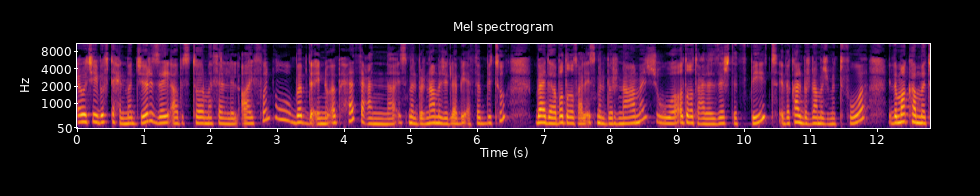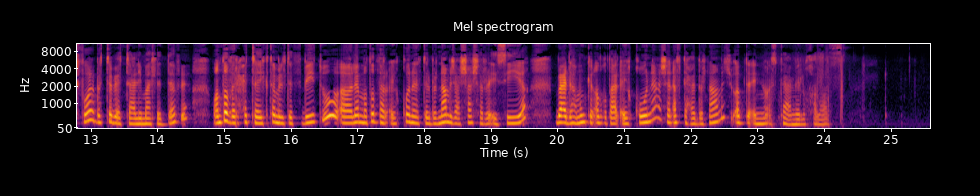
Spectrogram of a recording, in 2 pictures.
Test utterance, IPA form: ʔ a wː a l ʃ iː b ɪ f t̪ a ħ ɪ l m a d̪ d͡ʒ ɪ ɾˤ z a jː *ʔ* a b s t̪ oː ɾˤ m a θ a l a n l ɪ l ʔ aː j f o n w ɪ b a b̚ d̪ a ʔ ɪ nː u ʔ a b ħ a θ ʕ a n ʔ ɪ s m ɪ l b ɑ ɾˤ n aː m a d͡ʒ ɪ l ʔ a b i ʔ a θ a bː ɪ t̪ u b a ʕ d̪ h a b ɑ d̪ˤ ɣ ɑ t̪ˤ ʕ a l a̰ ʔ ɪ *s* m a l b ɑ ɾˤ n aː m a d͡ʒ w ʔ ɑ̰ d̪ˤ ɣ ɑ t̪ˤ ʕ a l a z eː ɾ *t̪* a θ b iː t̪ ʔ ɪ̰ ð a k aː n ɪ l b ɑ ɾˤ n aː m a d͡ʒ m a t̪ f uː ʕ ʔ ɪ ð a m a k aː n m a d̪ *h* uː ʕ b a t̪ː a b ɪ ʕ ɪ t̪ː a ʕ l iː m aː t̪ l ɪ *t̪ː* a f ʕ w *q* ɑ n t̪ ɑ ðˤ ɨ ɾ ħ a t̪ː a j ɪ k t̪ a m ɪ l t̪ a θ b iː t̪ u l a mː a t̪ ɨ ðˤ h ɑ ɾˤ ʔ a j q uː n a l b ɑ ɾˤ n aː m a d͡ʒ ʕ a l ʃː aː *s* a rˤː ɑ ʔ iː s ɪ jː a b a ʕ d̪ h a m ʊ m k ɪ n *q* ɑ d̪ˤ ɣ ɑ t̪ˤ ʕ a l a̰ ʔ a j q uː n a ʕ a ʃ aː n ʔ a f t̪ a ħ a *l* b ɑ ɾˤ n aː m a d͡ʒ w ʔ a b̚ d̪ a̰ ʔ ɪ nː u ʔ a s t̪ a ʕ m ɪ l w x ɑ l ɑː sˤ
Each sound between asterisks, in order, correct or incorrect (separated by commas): correct, correct, correct, incorrect, incorrect, incorrect, incorrect, incorrect, correct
